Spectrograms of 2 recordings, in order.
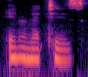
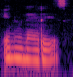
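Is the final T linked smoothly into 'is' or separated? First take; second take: separated; linked. First: The T is said separately before 'is'. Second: The T rolls smoothly into 'is'. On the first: The speaker calls it wrong. "we don't say internet is" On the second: The speaker calls it right. "it also rolls. It has a rolling sound. So ... we say internet is"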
